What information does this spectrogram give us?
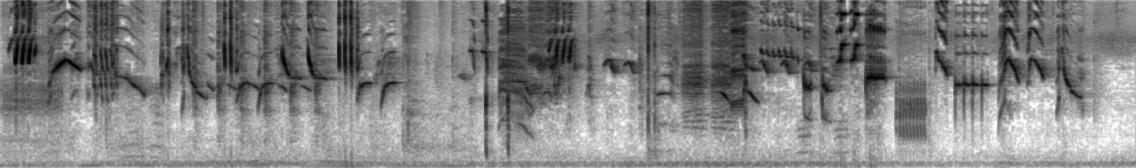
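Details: Full-fill training song from a young black-winged myna: a rapid, varied stream of whistled slurs, clicks and harsh squawky bursts, shifting pitch constantly over a faint low hum.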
